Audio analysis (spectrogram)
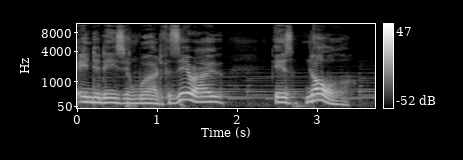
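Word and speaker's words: nol: word for zero is null that sounds a bit like the English word nil zero null null null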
